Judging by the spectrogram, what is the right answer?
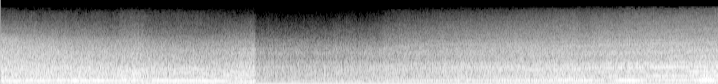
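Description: Skip Barber race car engines in iRacing drone steadily with a strong tonal whine, one engine dropping abruptly as it shifts, then climbing again in a long rising pitch, with no talk over it.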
